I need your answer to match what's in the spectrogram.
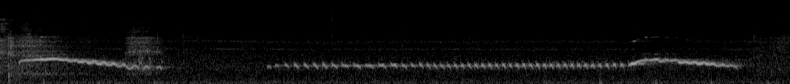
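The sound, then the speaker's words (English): An eastern screech-owl gives a quavering, descending whinny, then a long steady pulsing trill on one pitch, followed by another short whinny. The calls are clear, with no talking. “Yeah, we can hear a trill.”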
